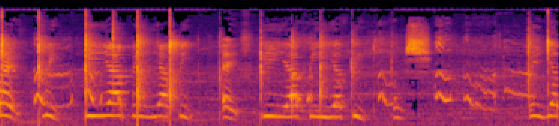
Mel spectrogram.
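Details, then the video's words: Three female Chihuahua puppies playing together just after a bath, giving high, wavering whines and squeaky yips in quick repeated bursts, some sliding up then down, with soft tapping and handling noises in a small room. "Chihuahua Puppies Playing"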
